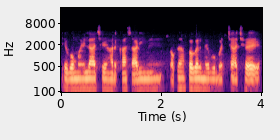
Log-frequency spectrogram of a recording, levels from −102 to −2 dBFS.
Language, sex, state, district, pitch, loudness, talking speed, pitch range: Maithili, male, Bihar, Madhepura, 115 Hz, -18 LUFS, 180 wpm, 110-120 Hz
